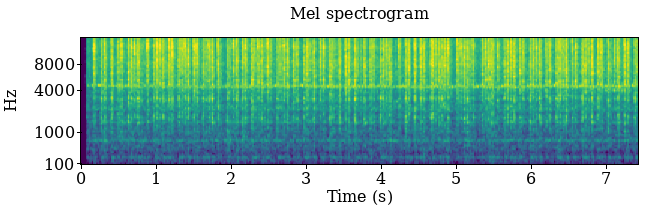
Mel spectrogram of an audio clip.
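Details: 1978 VW Westfalia bus, air-cooled engine: an uneven, stumbling, rattly idle that never settles and heads toward a stall.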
